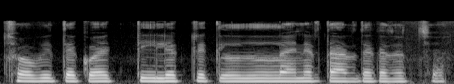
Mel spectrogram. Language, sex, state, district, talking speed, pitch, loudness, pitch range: Bengali, male, Tripura, Dhalai, 105 wpm, 145 Hz, -15 LUFS, 140-145 Hz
